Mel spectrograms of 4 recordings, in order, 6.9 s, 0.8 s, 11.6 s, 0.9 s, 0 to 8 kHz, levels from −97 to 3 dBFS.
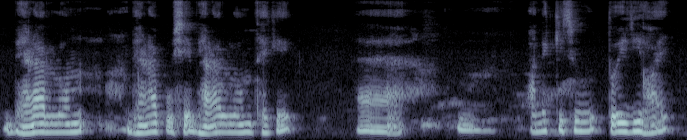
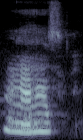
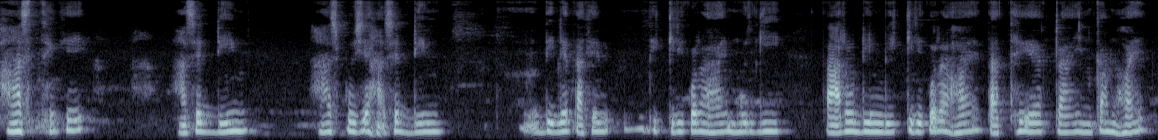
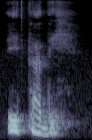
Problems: constant background noise, background conversations at intervals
